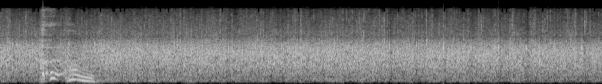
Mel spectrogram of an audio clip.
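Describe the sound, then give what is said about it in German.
Sustained audience applause for Andreas Kemper, a dense steady roar of clapping lasting several seconds at an even loudness, with a brief voice or whistle-like sound rising near the start. “Es war dem sein Ding und für den brauchen wir jetzt noch mal einen Applaus kurz, bevor es weitergeht.”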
